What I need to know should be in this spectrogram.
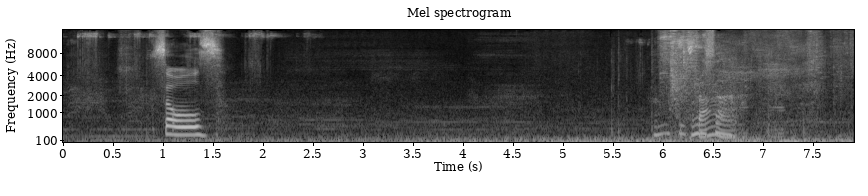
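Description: A second woman speaks close to a microphone.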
